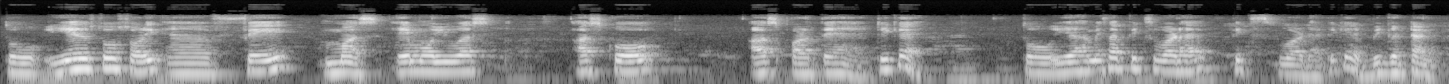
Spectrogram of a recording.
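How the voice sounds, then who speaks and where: A man teaching vocabulary, spelling words out letter by letter, repeating them slowly and calling his viewers friends. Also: on the high side, muffled recording. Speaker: English teacher. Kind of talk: vocabulary lesson.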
